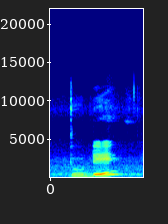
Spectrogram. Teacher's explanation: in the word today, day is stressed and to is unstressed. यहाँ पे ये जो आपका टुडे वर्ड है इसमें जो डे है ये इस पे पूरा फोकस किया जा रहा है, इसलिए ये स्ट्रेस्ड वर्ड है.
